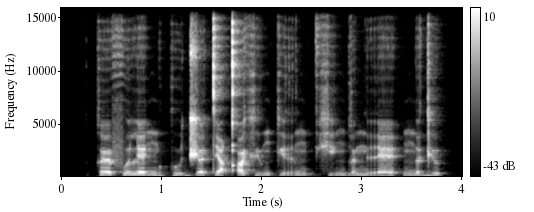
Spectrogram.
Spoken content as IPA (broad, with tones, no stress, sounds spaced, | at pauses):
k œ˨ f ʊ˨ l ɛ˨ ŋ u˦ k u˨ d͡ʒ œ˨ t e˨ qʼ u˨ xʲ u˨ ŋ kʲ ə˨˦ r ŋ ə˨ k xʲ e˨ ŋ ɡ œ˨ ŋ r ɛ˦˨ | ŋ ə˨˦ ɡʲ ʊ˦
